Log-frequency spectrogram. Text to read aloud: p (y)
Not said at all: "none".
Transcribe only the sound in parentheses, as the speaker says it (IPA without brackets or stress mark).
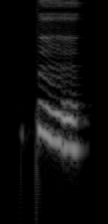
ʏ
